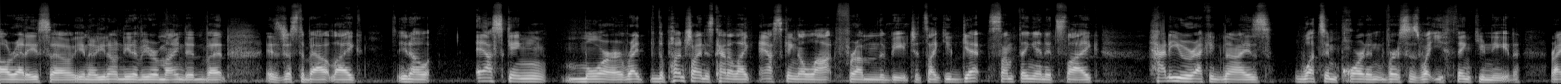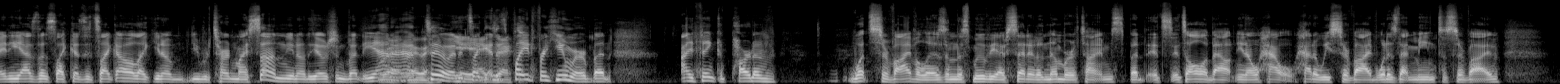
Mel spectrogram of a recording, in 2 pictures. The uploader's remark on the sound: head outdoors for a special in-person recording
